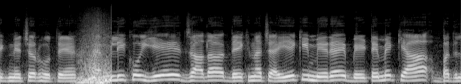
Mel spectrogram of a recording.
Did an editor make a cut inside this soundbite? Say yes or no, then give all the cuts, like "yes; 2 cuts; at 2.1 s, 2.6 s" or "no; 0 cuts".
yes; 1 cut; at 0.9 s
